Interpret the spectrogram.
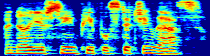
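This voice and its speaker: A woman's voice: low voice, level tone, moderate pace, dark tone, dull audio. A woman chatting casually as a cross-stitch vlogger, rambling a little and correcting herself as she goes. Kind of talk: casual show-and-tell chat.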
